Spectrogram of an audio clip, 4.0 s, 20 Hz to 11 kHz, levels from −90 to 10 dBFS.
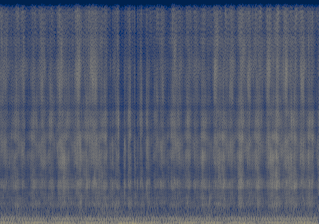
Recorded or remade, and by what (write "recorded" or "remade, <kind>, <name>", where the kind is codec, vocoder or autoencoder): remade, vocoder, Vocos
